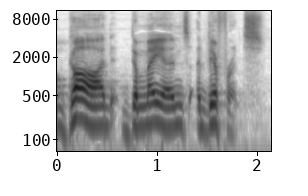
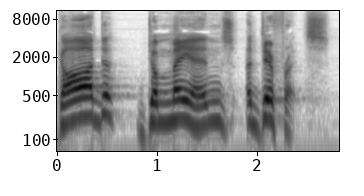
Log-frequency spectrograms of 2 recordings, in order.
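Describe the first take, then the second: First: Said in the usual way. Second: Slow, louder repeat with GOD punched; emphatic repeat. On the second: Real, not acted. Preacher repeats his point to the congregation, emphatically. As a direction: drive home "God demands a difference", louder and drawn out. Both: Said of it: "I said".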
